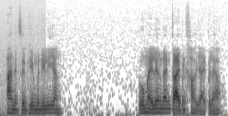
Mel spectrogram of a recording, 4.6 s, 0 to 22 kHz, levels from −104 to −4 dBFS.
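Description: Speech with room noise sitting about 22 dB below the voice shows overdone noise removal from 0.92 s to the end. Aggressive spectral gating drops bands near the noise estimate, leaving near-silent gaps with twinkling specks.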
